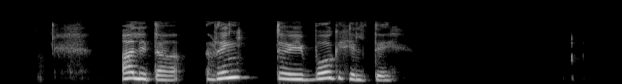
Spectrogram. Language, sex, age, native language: Icelandic, female, 30-39, French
